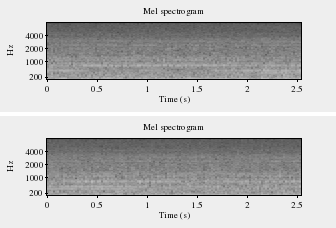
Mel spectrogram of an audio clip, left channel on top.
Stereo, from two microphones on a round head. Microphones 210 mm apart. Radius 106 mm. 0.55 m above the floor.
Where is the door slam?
I don't hear a door slam.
